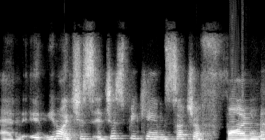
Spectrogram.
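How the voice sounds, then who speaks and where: A woman's voice comes through somewhat breathy. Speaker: chef and weight loss author. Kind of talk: interview. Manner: casual, with many false starts.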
